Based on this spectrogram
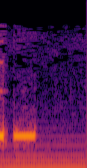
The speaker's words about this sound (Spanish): Ahora grabe su mensaje después del tono.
